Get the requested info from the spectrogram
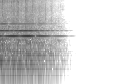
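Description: A struck bell ringing on and fading over track and crowd noise as the leading trotter crosses the finish line, the racetrack's finish bell; the sound cuts off suddenly a little over a second in.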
